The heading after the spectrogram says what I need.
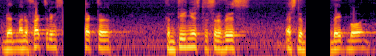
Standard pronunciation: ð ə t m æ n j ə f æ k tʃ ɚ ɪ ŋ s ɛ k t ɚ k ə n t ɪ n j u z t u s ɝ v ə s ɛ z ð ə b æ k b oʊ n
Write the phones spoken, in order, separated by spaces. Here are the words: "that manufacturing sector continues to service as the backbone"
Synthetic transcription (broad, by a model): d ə t m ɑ n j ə f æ k tʃ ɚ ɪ ŋ s ɛ k t ɚ k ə n t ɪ n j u s t u s ɝ v ə s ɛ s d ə b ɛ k b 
